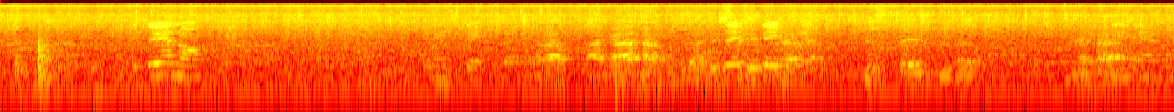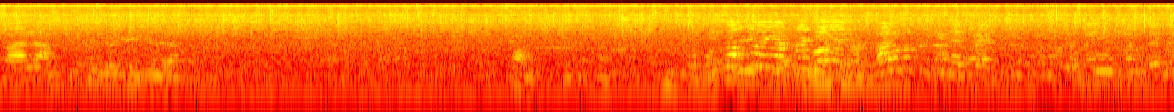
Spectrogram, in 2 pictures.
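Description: A teenage boy talks casually nearby.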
